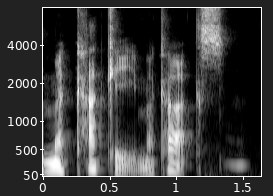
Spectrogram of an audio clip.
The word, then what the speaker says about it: macaques: Tell me about like mirroring, and how do you pronounce these monkeys that I've read the name of them for like my whole life and I never had to pronounce them? Is it macaques? – Yeah.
